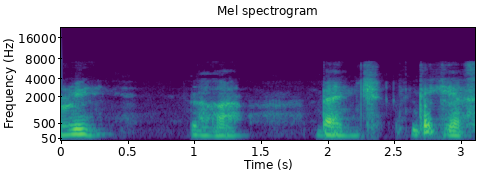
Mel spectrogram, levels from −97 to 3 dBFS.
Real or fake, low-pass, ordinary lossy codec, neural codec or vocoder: fake; 7.2 kHz; none; codec, 16 kHz, 4 kbps, FunCodec, trained on LibriTTS, 50 frames a second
